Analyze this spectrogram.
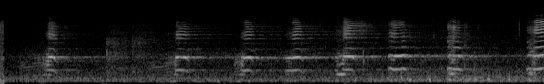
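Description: A goose honking over and over, about eight or nine harsh squawking calls spaced roughly half a second apart, beginning about half a second in.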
